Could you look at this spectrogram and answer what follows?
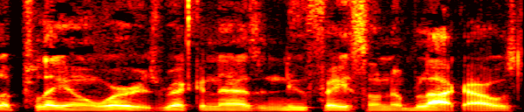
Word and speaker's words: NuFace: like a play on words but I am newface is how you spell it n u f a c and the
